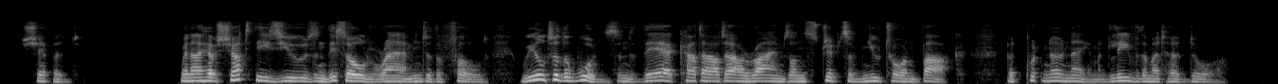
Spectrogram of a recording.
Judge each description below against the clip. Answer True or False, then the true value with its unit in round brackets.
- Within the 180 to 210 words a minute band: True (190 wpm)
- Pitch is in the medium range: True (145 Hz)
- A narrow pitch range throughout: False (3.8 semitones)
